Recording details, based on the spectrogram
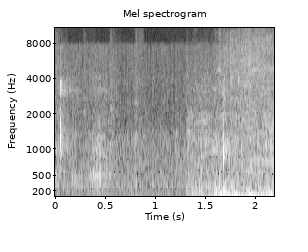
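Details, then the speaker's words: Labrador dog snoring loudly in the background: snoring. "Now, if you can hear any snoring in the background, no, it's not me. I have a Labrador and it is very loud at snoring."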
